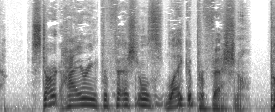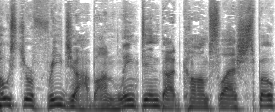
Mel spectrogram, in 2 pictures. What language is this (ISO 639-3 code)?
swe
